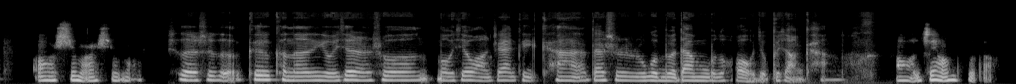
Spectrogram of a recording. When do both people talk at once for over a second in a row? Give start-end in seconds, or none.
none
